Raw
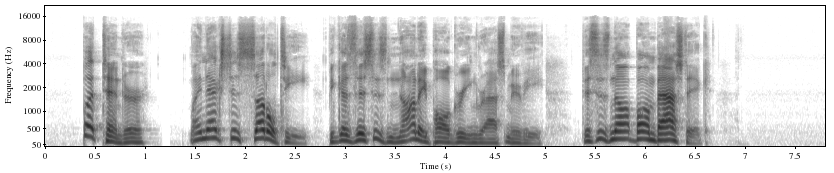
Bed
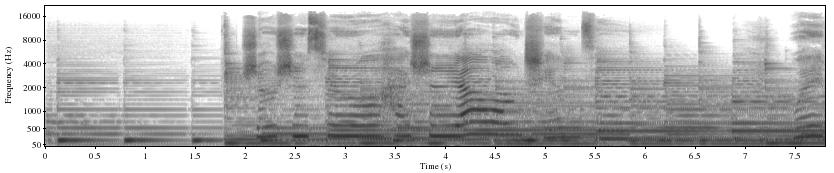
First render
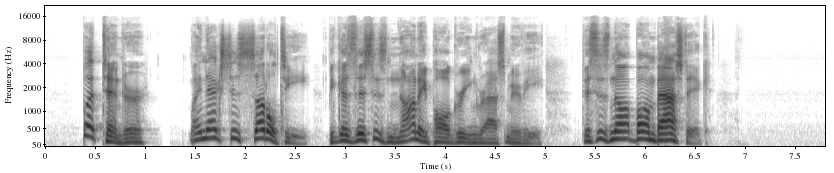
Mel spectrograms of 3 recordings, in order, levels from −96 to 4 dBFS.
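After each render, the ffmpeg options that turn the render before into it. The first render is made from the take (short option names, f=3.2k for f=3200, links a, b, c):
-filter_complex "[0:a]asettb=1/sr,asplit=3[a][b][c];[a]atrim=end=0.554[d];[b]atrim=start=0.55:end=0.95,asetpts=PTS-STARTPTS,afade=t=in:d=0.004:c=qsin,afade=t=out:st=0.396:d=0.004:c=qsin,highshelf=f=9.6k:g=8.5[e];[c]atrim=start=0.946[f];[d][e]acrossfade=d=0.004:c1=hsin:c2=qsin[g];[g][f]acrossfade=d=0.004:c1=qsin:c2=hsin,asettb=1/sr,asplit=3[h][i][j];[h]atrim=end=1.634[k];[i]atrim=start=1.63:end=2.13,asetpts=PTS-STARTPTS,afade=t=in:d=0.004:c=qsin,afade=t=out:st=0.496:d=0.004:c=qsin,lowpass=8.3k[l];[j]atrim=start=2.126[m];[k][l]acrossfade=d=0.004:c1=hsin:c2=qsin[n];[n][m]acrossfade=d=0.004:c1=qsin:c2=hsin"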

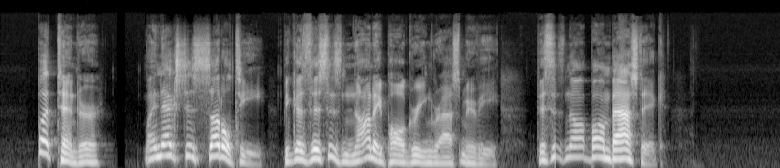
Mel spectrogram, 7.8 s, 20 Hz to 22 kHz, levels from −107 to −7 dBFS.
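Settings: -filter_complex "[0:a]asettb=1/sr,asplit=3[a][b][c];[a]atrim=end=1.504[d];[b]atrim=start=1.5:end=2.1,asetpts=PTS-STARTPTS,afade=t=in:d=0.004:c=qsin,afade=t=out:st=0.596:d=0.004:c=qsin,asplit=2[e][f];[f]adelay=28,volume=-11dB[g];[e][g]amix=inputs=2:normalize=0,atrim=end_sample=26460[h];[c]atrim=start=2.096[i];[d][h]acrossfade=d=0.004:c1=hsin:c2=qsin[j];[j][i]acrossfade=d=0.004:c1=qsin:c2=hsin,asplit=2[k][l];[k]atrim=end=5.55,asetpts=PTS-STARTPTS,afade=t=out:st=5.546:d=0.004:c=hsin:silence=0.158489[m];[l]atrim=start=5.55,asetpts=PTS-STARTPTS,afade=t=in:d=0.59:silence=0.158489[n];[m][n]concat=n=2:v=0:a=1"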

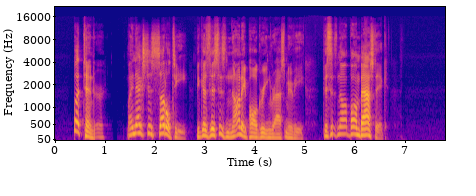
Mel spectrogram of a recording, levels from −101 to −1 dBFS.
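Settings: -filter_complex "[0:a]asettb=1/sr,asplit=3[a][b][c];[a]atrim=end=4.894[d];[b]atrim=start=4.89:end=6.04,asetpts=PTS-STARTPTS,afade=t=in:d=0.004:c=qsin,afade=t=out:st=1.146:d=0.004:c=qsin,highshelf=f=6.9k:g=8[e];[c]atrim=start=6.036[f];[d][e]acrossfade=d=0.004:c1=hsin:c2=qsin[g];[g][f]acrossfade=d=0.004:c1=qsin:c2=hsin,asplit=2[h][i];[h]atrim=end=0.79,asetpts=PTS-STARTPTS,afade=t=out:st=0.786:d=0.004:c=hsin:silence=0.0891251[j];[i]atrim=start=0.79,asetpts=PTS-STARTPTS,afade=t=in:d=0.8:silence=0.0891251[k];[j][k]concat=n=2:v=0:a=1"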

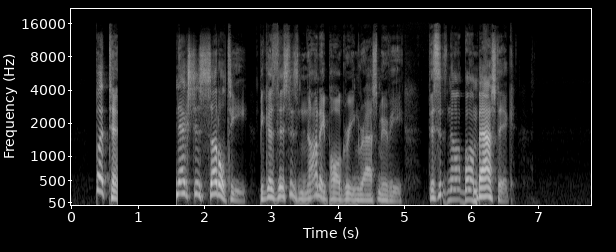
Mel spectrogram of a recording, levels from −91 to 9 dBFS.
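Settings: -filter_complex "[0:a]asettb=1/sr,asplit=3[a][b][c];[a]atrim=end=3.044[d];[b]atrim=start=3.04:end=4.3,asetpts=PTS-STARTPTS,afade=t=in:d=0.004:c=qsin,afade=t=out:st=1.256:d=0.004:c=qsin,tremolo=f=56:d=0.621[e];[c]atrim=start=4.296[f];[d][e]acrossfade=d=0.004:c1=hsin:c2=qsin[g];[g][f]acrossfade=d=0.004:c1=qsin:c2=hsin,asettb=1/sr,asplit=3[h][i][j];[h]atrim=end=5.584[k];[i]atrim=start=5.58:end=6.09,asetpts=PTS-STARTPTS,afade=t=in:d=0.004:c=qsin,afade=t=out:st=0.506:d=0.004:c=qsin,aeval=exprs='val(0)*sin(2*PI*98*n/s)':c=same[l];[j]atrim=start=6.086[m];[k][l]acrossfade=d=0.004:c1=hsin:c2=qsin[n];[n][m]acrossfade=d=0.004:c1=qsin:c2=hsin,asplit=3[o][p][q];[o]atrim=end=0.7,asetpts=PTS-STARTPTS,afade=t=out:st=0.696:d=0.004:c=hsin[r];[p]atrim=start=0.7:end=1.58,asetpts=PTS-STARTPTS,volume=0[s];[q]atrim=start=1.58,asetpts=PTS-STARTPTS,afade=t=in:d=0.004:c=hsin[t];[r][s][t]concat=n=3:v=0:a=1"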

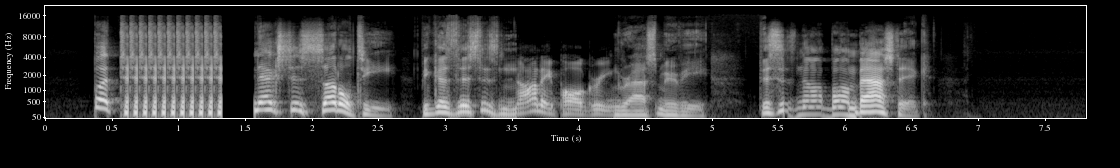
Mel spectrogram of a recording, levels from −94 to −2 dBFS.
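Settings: -filter_complex "[0:a]asettb=1/sr,asplit=3[a][b][c];[a]atrim=end=3.544[d];[b]atrim=start=3.54:end=4.28,asetpts=PTS-STARTPTS,afade=t=in:d=0.004:c=qsin,afade=t=out:st=0.736:d=0.004:c=qsin,highpass=220,equalizer=f=280:t=q:w=4:g=-5,equalizer=f=900:t=q:w=4:g=8,equalizer=f=1.6k:t=q:w=4:g=-6,equalizer=f=2.8k:t=q:w=4:g=-10,lowpass=f=3k:w=0.5412,lowpass=f=3k:w=1.3066[e];[c]atrim=start=4.276[f];[d][e]acrossfade=d=0.004:c1=hsin:c2=qsin[g];[g][f]acrossfade=d=0.004:c1=qsin:c2=hsin,asettb=1/sr,asplit=3[h][i][j];[h]atrim=end=5.414[k];[i]atrim=start=5.41:end=6.45,asetpts=PTS-STARTPTS,afade=t=in:d=0.004:c=qsin,afade=t=out:st=1.036:d=0.004:c=qsin,lowpass=f=8.3k:w=0.5412,lowpass=f=8.3k:w=1.3066[l];[j]atrim=start=6.446[m];[k][l]acrossfade=d=0.004:c1=hsin:c2=qsin[n];[n][m]acrossfade=d=0.004:c1=qsin:c2=hsin,asplit=12[o][p][q][r][s][t][u][v][w][x][y][z];[o]atrim=end=0.632[aa];[p]atrim=start=0.558:end=0.632[ab];[q]atrim=start=0.558:end=0.632[ac];[r]atrim=start=0.558:end=0.632[ad];[s]atrim=start=0.558:end=0.632[ae];[t]atrim=start=0.558:end=0.632[af];[u]atrim=start=0.558:end=0.632[ag];[v]atrim=start=0.558:end=0.632[ah];[w]atrim=start=0.558:end=0.632[ai];[x]atrim=start=0.558:end=0.632[aj];[y]atrim=start=0.558:end=0.632[ak];[z]atrim=start=1.328[al];[aa][ab]acrossfade=d=0.004:c1=hsin:c2=hsin[am];[am][ac]acrossfade=d=0.004:c1=hsin:c2=hsin[an];[an][ad]acrossfade=d=0.004:c1=hsin:c2=hsin[ao];[ao][ae]acrossfade=d=0.004:c1=hsin:c2=hsin[ap];[ap][af]acrossfade=d=0.004:c1=hsin:c2=hsin[aq];[aq][ag]acrossfade=d=0.004:c1=hsin:c2=hsin[ar];[ar][ah]acrossfade=d=0.004:c1=hsin:c2=hsin[as];[as][ai]acrossfade=d=0.004:c1=hsin:c2=hsin[at];[at][aj]acrossfade=d=0.004:c1=hsin:c2=hsin[au];[au][ak]acrossfade=d=0.004:c1=hsin:c2=hsin[av];[av][al]acrossfade=d=0.004:c1=hsin:c2=hsin"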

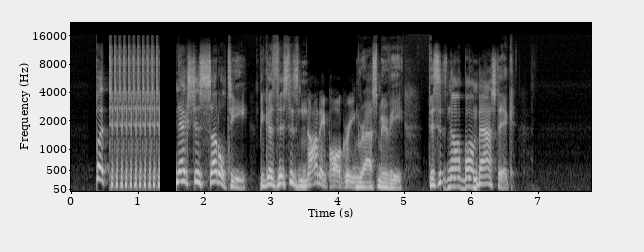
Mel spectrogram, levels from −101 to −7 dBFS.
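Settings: -af "acompressor=threshold=-25dB:ratio=6,alimiter=limit=-21.5dB:level=0:latency=1:release=19"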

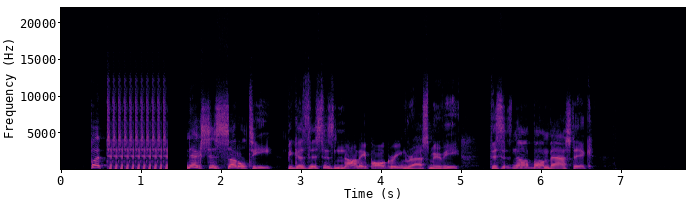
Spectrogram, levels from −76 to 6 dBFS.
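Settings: -filter_complex "[0:a]asplit=2[a][b];[b]highpass=f=720:p=1,volume=8dB,asoftclip=type=tanh:threshold=-21dB[c];[a][c]amix=inputs=2:normalize=0,lowpass=f=3.1k:p=1,volume=-6dB"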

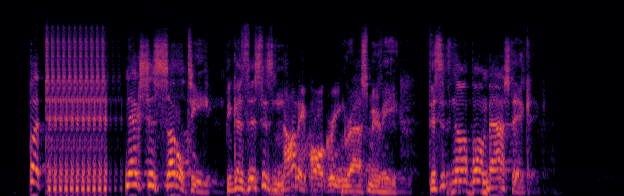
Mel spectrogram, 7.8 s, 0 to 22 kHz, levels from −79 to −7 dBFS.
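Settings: -filter_complex "[0:a]asplit=2[a][b];[b]adelay=13,volume=-3.5dB[c];[a][c]amix=inputs=2:normalize=0,aecho=1:1:197:0.112"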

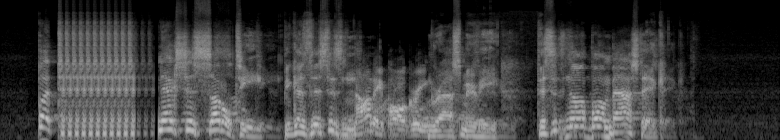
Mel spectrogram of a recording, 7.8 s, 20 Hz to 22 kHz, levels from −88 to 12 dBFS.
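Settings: -af "volume=11dB"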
